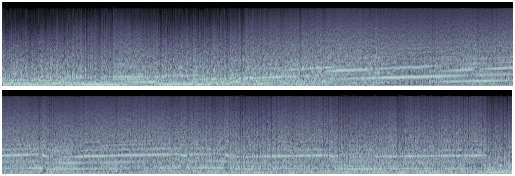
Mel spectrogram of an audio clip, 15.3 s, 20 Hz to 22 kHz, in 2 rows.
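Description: Triumph Daytona 675's inline three-cylinder engine under hard acceleration out of a corner: its pitch climbs for several seconds, then several quick upshifts follow, each a brief drop in pitch. Heavy wind and road rush on the bike-mounted microphone runs underneath.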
